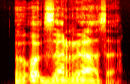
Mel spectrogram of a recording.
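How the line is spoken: Laughing. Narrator (Russian): рассмеялся я

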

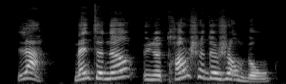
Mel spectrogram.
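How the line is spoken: Resolute command. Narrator (French): commanda Jack d'un ton résolu

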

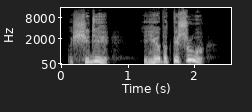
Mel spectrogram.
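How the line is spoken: Wheezing plea. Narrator (Russian): просипел он

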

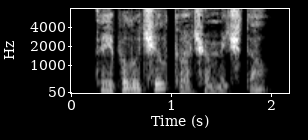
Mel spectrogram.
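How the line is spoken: Whisper. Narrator (Russian): прошептала Ракель

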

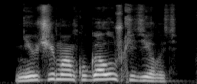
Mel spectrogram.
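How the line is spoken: Snorted. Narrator (Russian): фыркнул Петренко

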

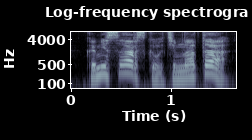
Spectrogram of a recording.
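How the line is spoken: Snort. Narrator (Russian): хмыкнул Слава

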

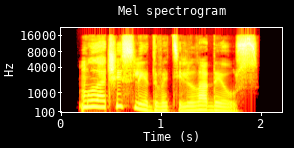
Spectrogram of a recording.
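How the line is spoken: Dry correction. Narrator (Russian): сухо поправила я его

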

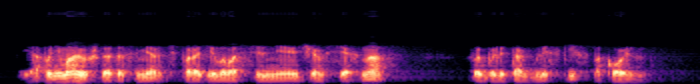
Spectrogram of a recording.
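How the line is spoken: Quiet. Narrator (Russian): он тихо проговорил

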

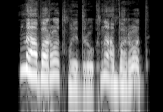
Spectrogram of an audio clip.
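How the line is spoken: Cheerful reply. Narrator (Russian): весело ответил ему Стефан

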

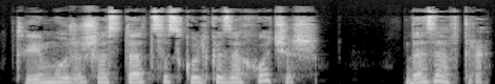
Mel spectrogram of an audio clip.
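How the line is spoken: Plain. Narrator (Russian): сказал Теори

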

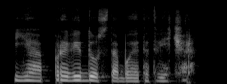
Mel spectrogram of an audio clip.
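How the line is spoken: Quiet. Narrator (Russian): тихо ответила я

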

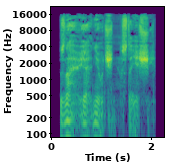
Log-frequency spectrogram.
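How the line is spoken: Quiet. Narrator (Russian): тихо сказал Эдвард

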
